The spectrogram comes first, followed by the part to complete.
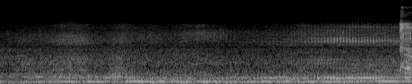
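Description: An engine or motor running steadily: a low hum with a higher tone above it, over a background of noise.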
